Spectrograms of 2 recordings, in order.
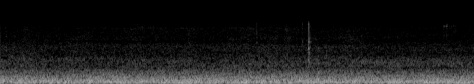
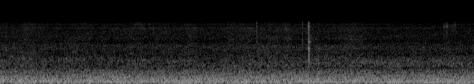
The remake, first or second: second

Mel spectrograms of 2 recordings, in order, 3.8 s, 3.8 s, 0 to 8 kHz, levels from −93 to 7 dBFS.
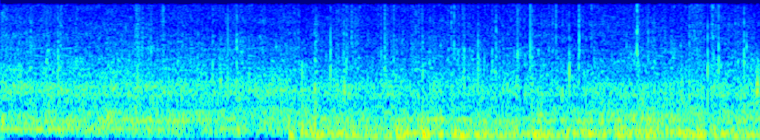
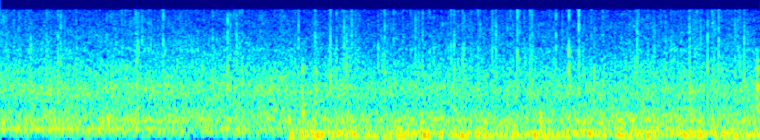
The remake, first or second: first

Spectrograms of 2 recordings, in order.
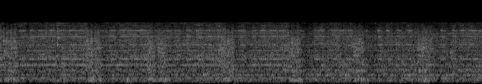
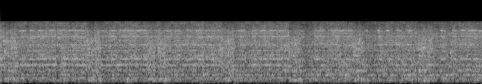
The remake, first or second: second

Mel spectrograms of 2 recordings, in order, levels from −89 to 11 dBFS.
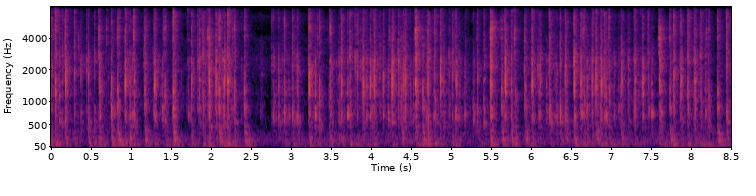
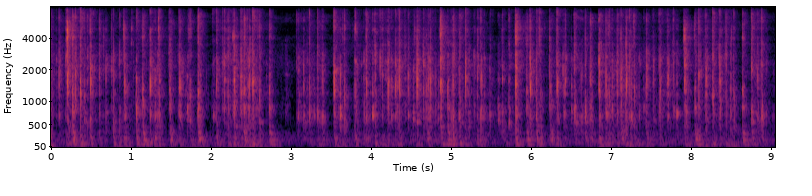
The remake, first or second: second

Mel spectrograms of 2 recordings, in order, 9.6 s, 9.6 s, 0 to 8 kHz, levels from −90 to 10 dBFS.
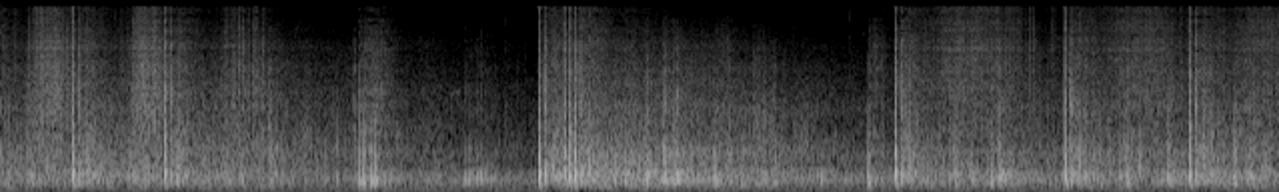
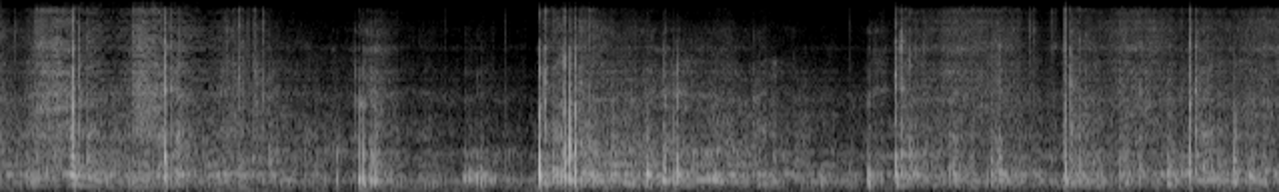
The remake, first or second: second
